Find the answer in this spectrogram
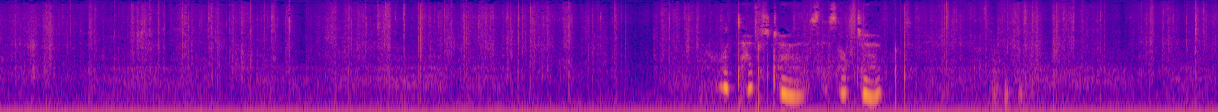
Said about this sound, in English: It was a tangled tape measure.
